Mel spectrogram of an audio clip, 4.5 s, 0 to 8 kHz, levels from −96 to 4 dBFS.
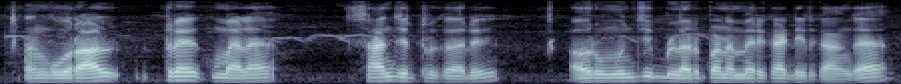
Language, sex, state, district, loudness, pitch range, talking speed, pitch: Tamil, male, Tamil Nadu, Namakkal, -20 LUFS, 110-120 Hz, 175 wpm, 115 Hz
